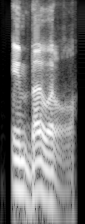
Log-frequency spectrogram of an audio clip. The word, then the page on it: embowel: British English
